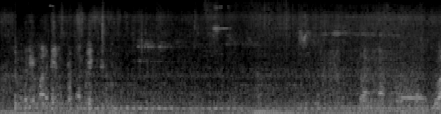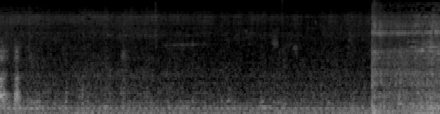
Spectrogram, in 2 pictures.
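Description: A bus engine hums steadily from inside the cab.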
